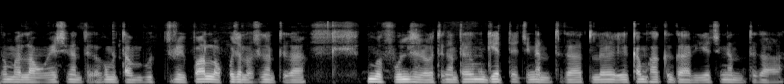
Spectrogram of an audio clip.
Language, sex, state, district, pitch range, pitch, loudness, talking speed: Wancho, male, Arunachal Pradesh, Longding, 105-115 Hz, 110 Hz, -21 LUFS, 170 wpm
